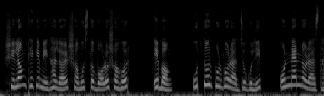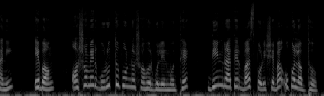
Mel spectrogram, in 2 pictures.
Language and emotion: Bengali, neutral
